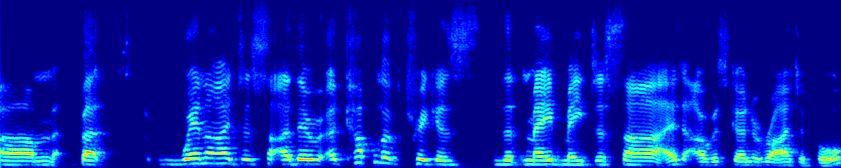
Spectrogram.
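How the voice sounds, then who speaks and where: A woman speaks with an Australian accent at a moderate pace. Her pitch is medium, with ordinary variation. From Australia, Queensland. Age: 70s. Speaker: author, former station wife and nurse. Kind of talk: interview. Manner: halting, many fillers.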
